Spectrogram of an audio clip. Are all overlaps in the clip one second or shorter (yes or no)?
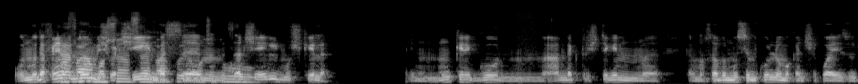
no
